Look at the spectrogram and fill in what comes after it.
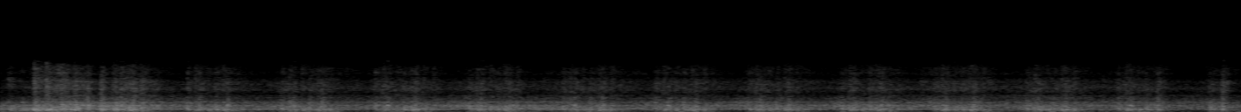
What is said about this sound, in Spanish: Trenes. Para mí, definitivamente, el mejor modo de viajar es en tren.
